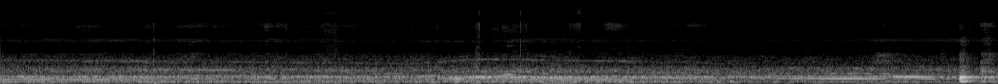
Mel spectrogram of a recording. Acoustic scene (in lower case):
bus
